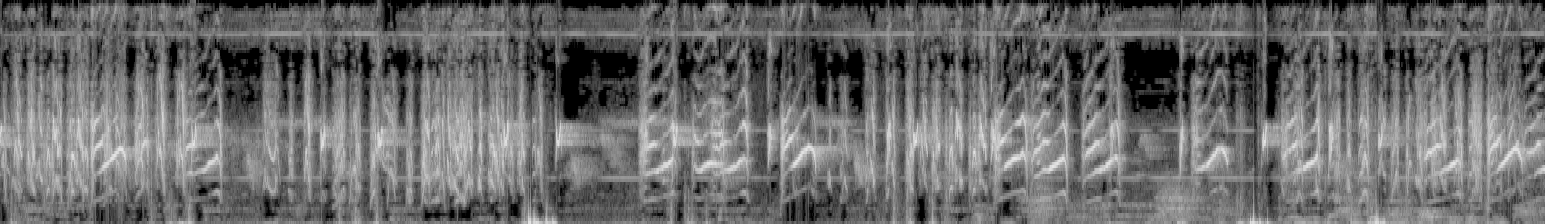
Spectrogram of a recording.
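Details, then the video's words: Combined sunbird calls used to lure birds: bursts of rapid, high-pitched twittering and sharp upswept chirps, separated by brief pauses, with occasional low knocks and bumps in the background. "PANCINGAN SOGON BUNYI AMPUH | kombinasi suara sogok ontong"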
